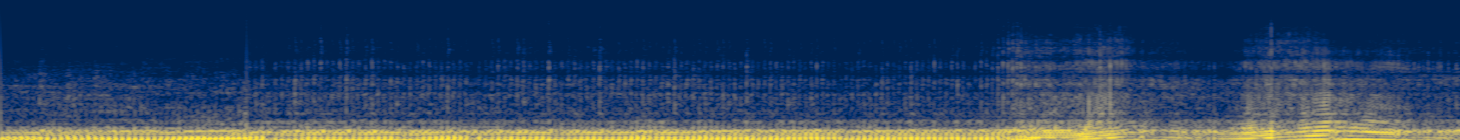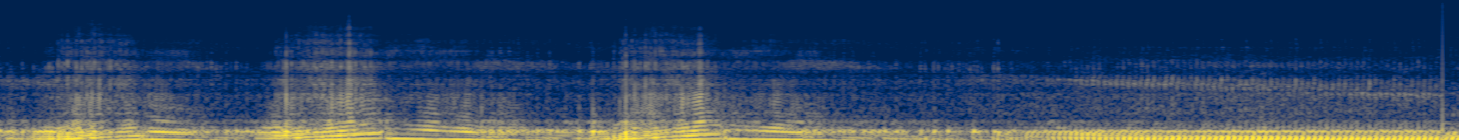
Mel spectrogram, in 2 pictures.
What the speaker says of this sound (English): He goes and kicks the AC on, and then makes sure the idle's good with the AC on.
